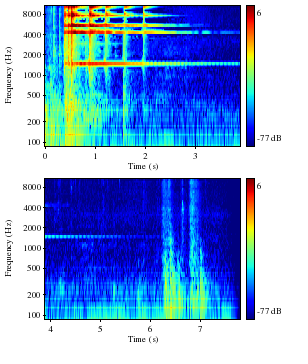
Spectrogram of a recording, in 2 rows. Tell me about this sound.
Doorbell Pull with pull Store Bell 03
Old fashioned doorbell pulled with lever, recorded in old house from 1890
Doorbell, Pull, Store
